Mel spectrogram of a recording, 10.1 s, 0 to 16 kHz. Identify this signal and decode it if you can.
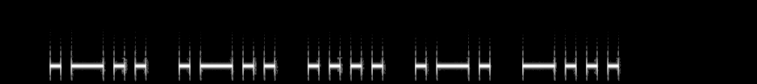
Morse code, heard as a keyed tone, about 8 wpm, 800 Hz. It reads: LLHRB
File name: CW / DET / 1 6 1500C S B 8wpm 5142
